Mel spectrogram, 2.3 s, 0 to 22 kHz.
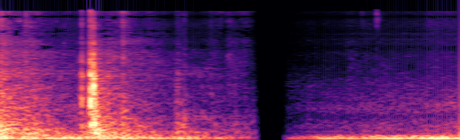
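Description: Two sharp knocks about half a second apart as a 4-inch sewer-and-drain pipe is pushed and wiggled by hand through a rubber gasket in the tank wall, with a little rubbing after them; the sound cuts off a little after a second in.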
